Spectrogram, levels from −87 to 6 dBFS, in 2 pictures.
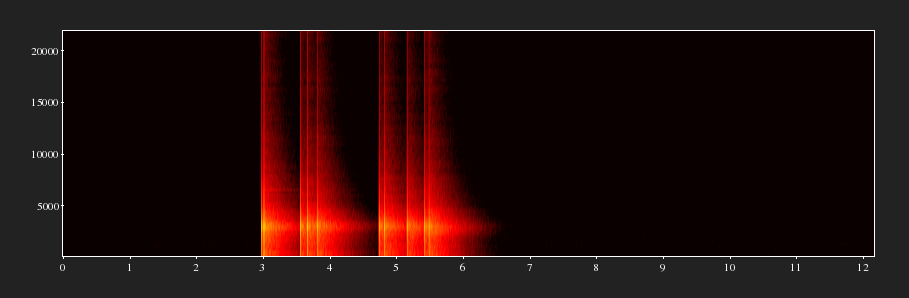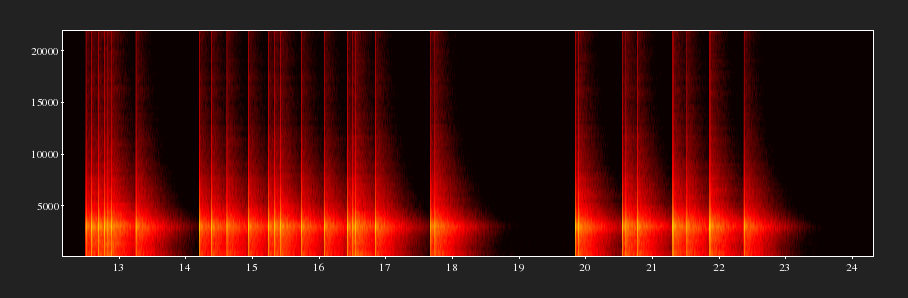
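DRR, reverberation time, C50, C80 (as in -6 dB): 1.5 dB, 1.3 s, 4.5 dB, 6.0 dB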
